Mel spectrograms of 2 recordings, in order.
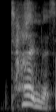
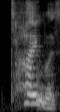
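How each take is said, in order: First: Said in the usual way. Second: Timeless said higher with a falling end; pitched-up timeless. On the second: Shown as a demonstration. Echoing the catchphrase, Timeless pitched higher. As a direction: lift Timeless higher, then let it fall. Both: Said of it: "I'm just doing it once".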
